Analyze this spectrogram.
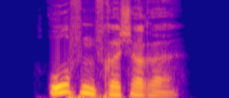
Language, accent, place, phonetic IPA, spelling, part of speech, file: German, Germany, Berlin, [ˈoːfn̩ˌfʁɪʃəʁə], ofenfrischere, adjective, De-ofenfrischere.ogg
- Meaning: inflection of ofenfrisch: 1. strong/mixed nominative/accusative feminine singular comparative degree 2. strong nominative/accusative plural comparative degree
